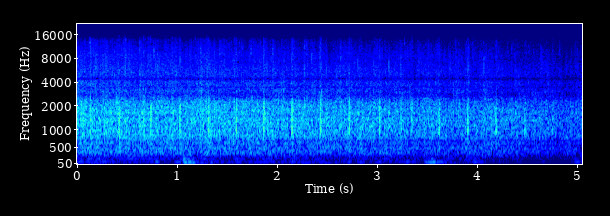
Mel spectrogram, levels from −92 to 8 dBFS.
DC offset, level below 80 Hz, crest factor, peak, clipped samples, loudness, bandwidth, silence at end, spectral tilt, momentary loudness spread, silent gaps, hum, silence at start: under 0.1%; -86 dBFS; 20 dB; -30 dBFS; under 0.1%; -49 LUFS; 16 kHz; 0 s; 0 dB/octave; 6 LU; none; none; 0 s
